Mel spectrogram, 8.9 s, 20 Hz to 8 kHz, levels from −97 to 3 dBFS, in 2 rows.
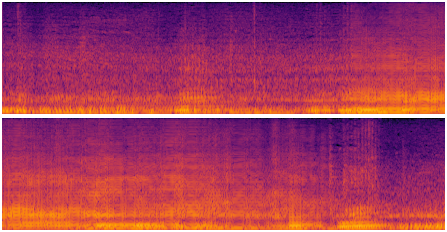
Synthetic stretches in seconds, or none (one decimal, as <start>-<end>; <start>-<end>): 3.5-7.7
